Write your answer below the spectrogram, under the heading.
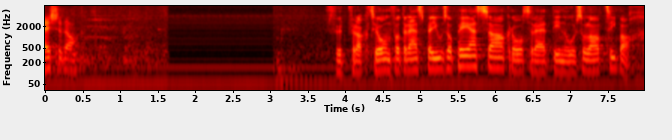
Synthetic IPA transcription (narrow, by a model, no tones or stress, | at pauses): ɛʃtədɑŋk | fʏɾtfɾɑkt͡sjoːnfɔd̪əɾɛspeːuːzopʰeːæsɑːɡ̥ɾoːsɾɛːt̪ɪnuɾsulɑt͡sibɑ̰χ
